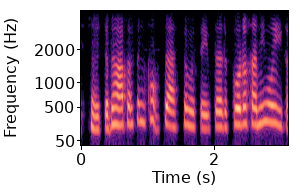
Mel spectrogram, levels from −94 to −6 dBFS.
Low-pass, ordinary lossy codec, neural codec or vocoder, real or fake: 3.6 kHz; Opus, 32 kbps; codec, 16 kHz, 0.5 kbps, FunCodec, trained on LibriTTS, 25 frames a second; fake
